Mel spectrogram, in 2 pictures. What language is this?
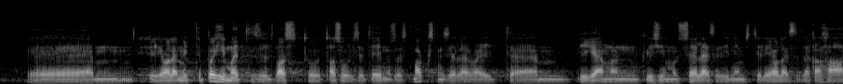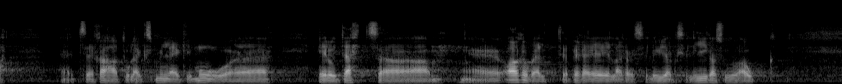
Estonian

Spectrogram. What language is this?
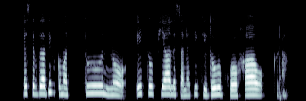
Pashto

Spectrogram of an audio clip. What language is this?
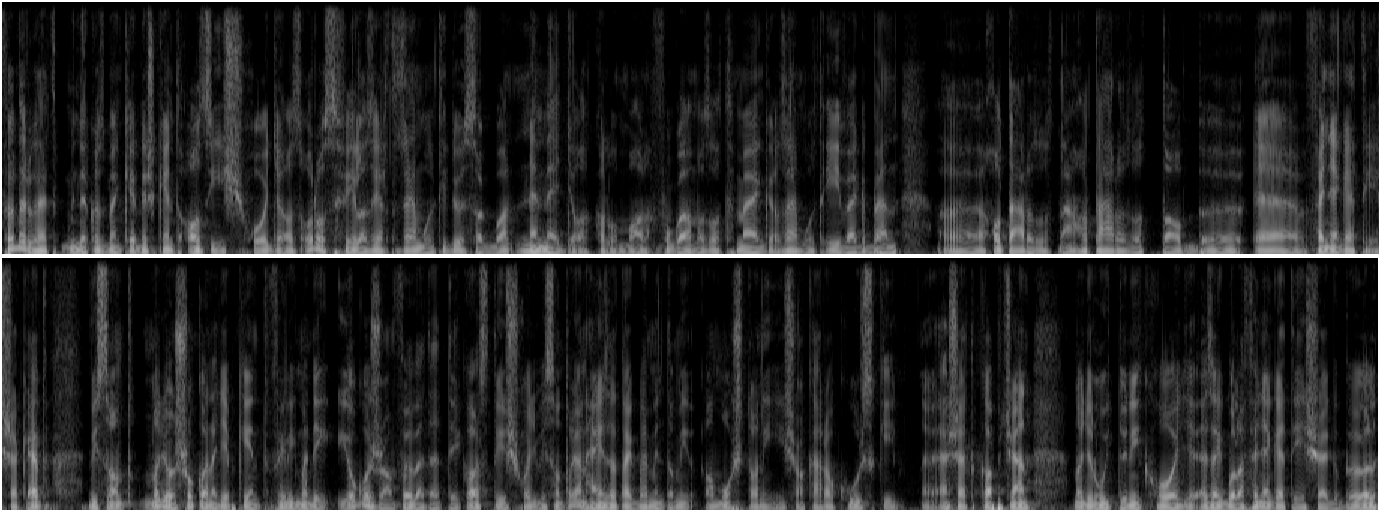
Hungarian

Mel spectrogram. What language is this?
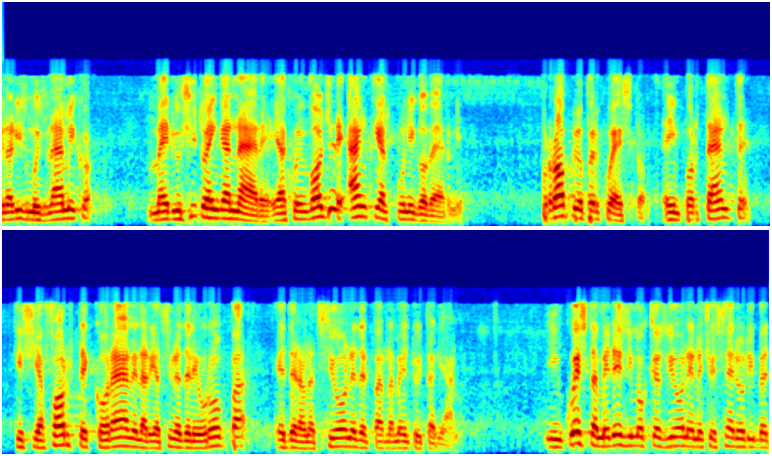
Italian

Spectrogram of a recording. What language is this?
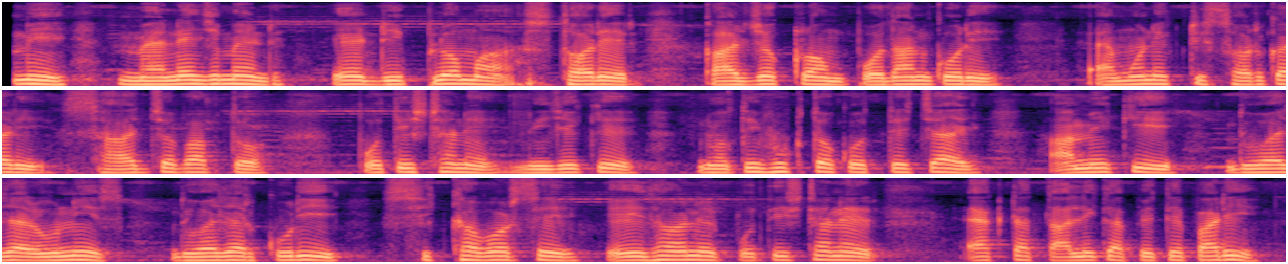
Bangla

